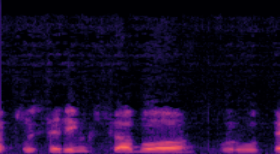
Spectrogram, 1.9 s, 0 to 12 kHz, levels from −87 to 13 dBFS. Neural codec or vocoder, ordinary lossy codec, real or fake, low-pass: codec, 44.1 kHz, 7.8 kbps, Pupu-Codec; MP3, 48 kbps; fake; 10.8 kHz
